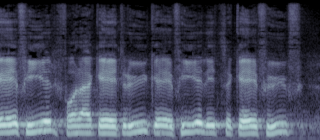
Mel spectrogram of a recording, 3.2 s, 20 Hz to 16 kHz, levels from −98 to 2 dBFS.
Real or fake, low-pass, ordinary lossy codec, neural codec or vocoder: fake; 14.4 kHz; none; vocoder, 48 kHz, 128 mel bands, Vocos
